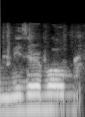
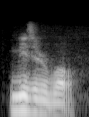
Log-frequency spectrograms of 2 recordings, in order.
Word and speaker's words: miserable: from cookie ignorance to miserable uncertainty good can you repeat cocky cocky good and miserable miserable miserable good miserable is a difficult word it's like comfortable so we don't really pronounce that e so we say MRA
